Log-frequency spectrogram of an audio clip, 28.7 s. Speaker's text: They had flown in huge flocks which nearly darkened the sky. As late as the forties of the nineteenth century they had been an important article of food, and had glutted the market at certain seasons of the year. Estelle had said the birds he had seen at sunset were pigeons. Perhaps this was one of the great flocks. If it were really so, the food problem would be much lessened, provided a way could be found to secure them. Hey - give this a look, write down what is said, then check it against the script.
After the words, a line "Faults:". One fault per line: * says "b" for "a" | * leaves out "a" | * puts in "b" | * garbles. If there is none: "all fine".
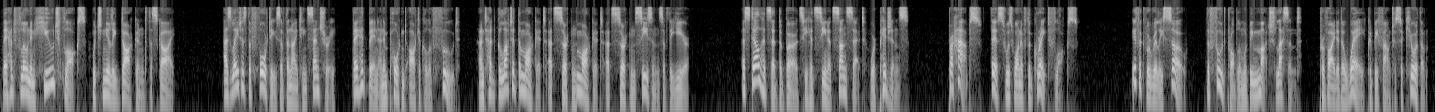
They had flown in huge flocks which nearly darkened the sky. As late as the forties of the nineteenth century they had been an important article of food, and had glutted the market at certain market at certain seasons of the year. Estelle had said the birds he had seen at sunset were pigeons. Perhaps this was one of the great flocks. If it were really so, the food problem would be much lessened, provided a way could be found to secure them.
Faults:
* puts in "market at certain"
